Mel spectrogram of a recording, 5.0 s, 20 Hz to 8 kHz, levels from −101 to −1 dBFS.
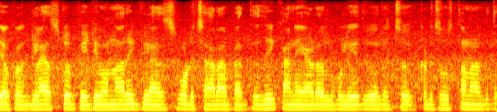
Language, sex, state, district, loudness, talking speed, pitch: Telugu, male, Andhra Pradesh, Chittoor, -17 LUFS, 170 wpm, 115 Hz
